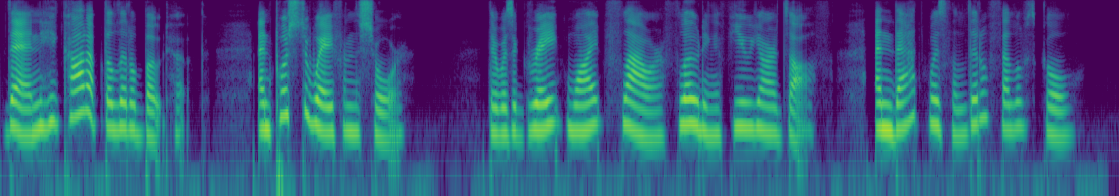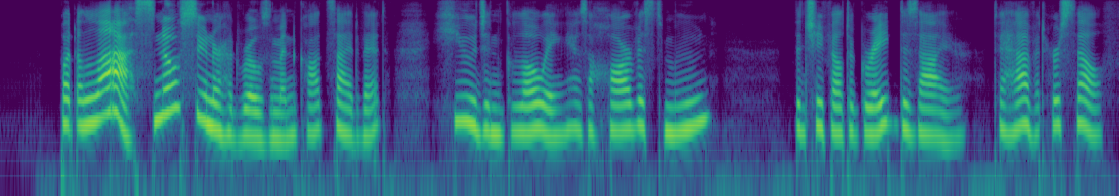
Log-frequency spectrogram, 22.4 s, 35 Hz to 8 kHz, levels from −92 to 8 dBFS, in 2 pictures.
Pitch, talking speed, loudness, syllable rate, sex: 225 Hz, 160 wpm, -19 LUFS, 4.3 syllables/s, female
